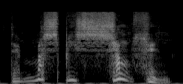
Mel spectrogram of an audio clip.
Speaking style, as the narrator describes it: Hermione muttered

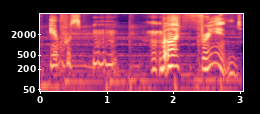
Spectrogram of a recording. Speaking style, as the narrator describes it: Finally, he sputtered

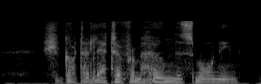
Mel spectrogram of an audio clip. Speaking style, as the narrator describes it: Parvati whispered

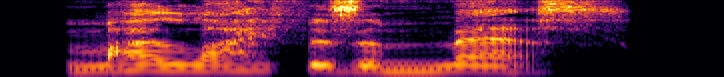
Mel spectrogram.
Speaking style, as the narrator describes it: sobbed

